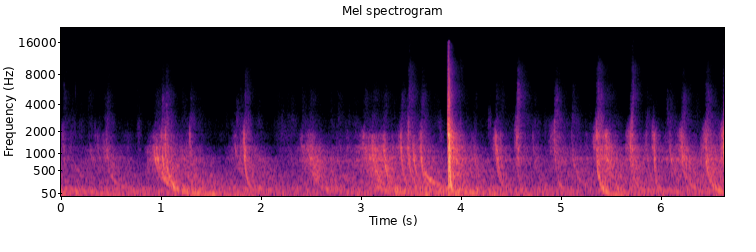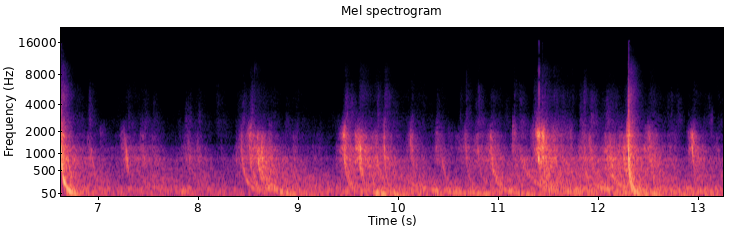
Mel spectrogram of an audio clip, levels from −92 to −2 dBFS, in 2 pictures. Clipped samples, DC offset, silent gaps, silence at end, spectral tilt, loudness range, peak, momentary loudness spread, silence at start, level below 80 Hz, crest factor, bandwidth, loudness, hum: under 0.1%; under 0.1%; none; 0 s; -6.5 dB/octave; 5 LU; -2 dBFS; 19 LU; 0 s; -36 dBFS; 26 dB; 15.5 kHz; -29 LUFS; none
